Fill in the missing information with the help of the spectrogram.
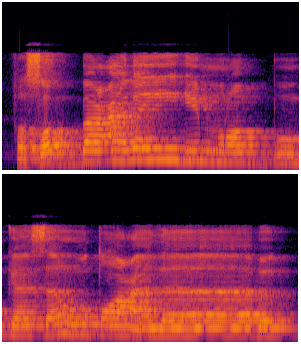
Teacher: علیہم لئی لین ہے، معروف طریقے سے پڑھیں گے نرمی سے، ہم میں میم ساکن پہ اظہار ہے، اظہار شفوی · عذاب عین وسط حلق سے ادا کریں گے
